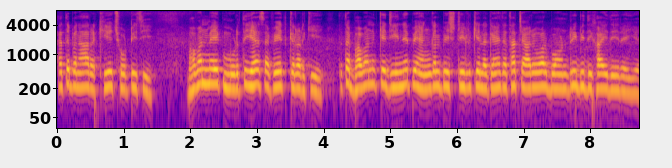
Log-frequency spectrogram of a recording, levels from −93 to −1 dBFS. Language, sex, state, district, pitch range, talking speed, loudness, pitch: Hindi, male, Chhattisgarh, Balrampur, 200-225 Hz, 215 wpm, -16 LUFS, 215 Hz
